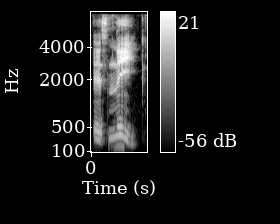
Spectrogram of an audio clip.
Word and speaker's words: snake: Serpiente, snake, ¿sale? Aquí tienen que pronunciar como una E que no está escrita, ¿sale? Pero cuando queremos decirla, cuando queremos pronunciar, es como si la pusiéramos aquí, ¿sale?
